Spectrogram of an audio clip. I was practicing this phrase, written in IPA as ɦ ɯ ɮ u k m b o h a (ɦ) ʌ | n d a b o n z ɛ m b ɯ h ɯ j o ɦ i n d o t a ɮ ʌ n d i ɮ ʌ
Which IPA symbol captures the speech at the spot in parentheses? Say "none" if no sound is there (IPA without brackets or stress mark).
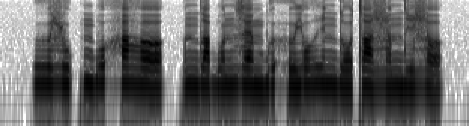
ɦ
